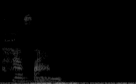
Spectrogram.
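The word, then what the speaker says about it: 火山: And we get fire mountain, which is pronounced using the Chinese pronunciation of the onomi. And that becomes kazan.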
